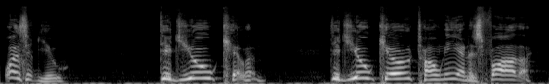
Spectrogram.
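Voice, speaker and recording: A young man, frantic and pleading, his voice pitched high above the reader's own and rising and falling sharply, as a male narrator puts him on. The delivery is urgent, with a gravelly edge under the strain, in a dry, close recording. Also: big pitch swings, unhurried, no echo, heavily acted. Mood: accusing.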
